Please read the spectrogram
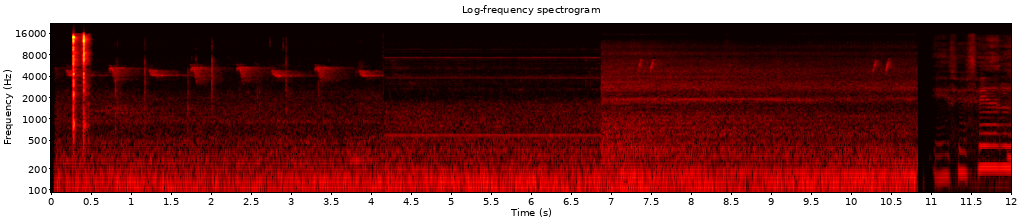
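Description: Room ambience with a steady low hum. Two sharp clicks come just after the start, then a bird chirps repeatedly, about twice a second, for a few seconds. The background changes about seven seconds in and cuts off shortly before music with singing begins near the end.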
